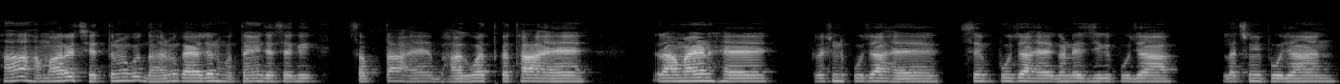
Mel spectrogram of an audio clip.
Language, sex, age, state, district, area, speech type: Hindi, male, 30-45, Rajasthan, Jaipur, urban, spontaneous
